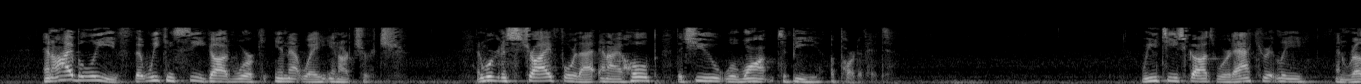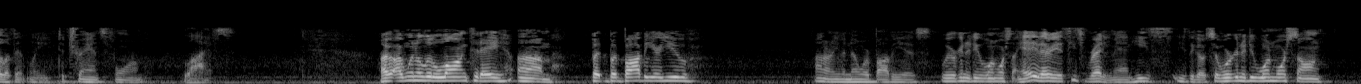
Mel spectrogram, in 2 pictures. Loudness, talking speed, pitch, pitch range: -25 LUFS, 205 wpm, 125 Hz, 110-155 Hz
